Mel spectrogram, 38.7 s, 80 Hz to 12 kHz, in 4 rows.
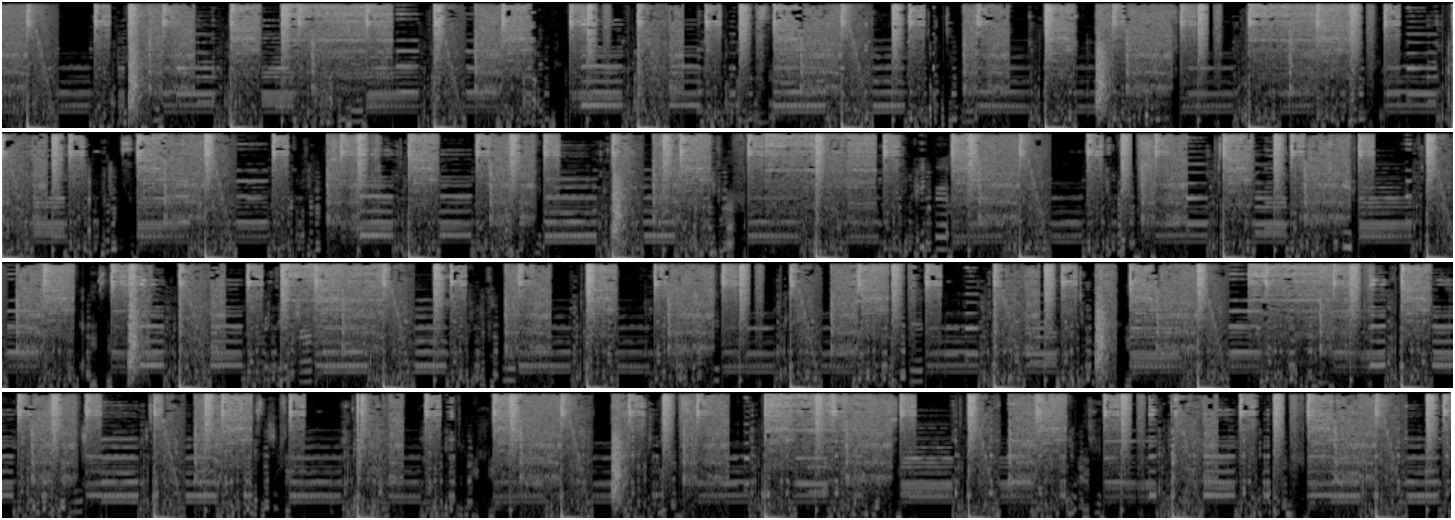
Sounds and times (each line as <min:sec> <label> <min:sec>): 0:00.0 polyrhythm loop 0:38.6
